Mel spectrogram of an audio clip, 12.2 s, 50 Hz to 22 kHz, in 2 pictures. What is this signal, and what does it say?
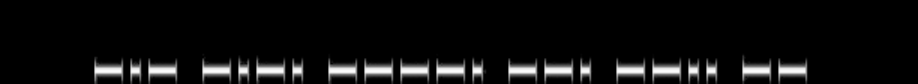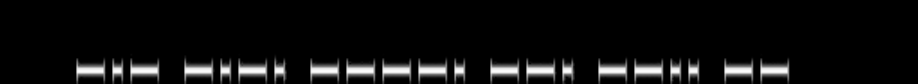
Morse code, heard as a keyed tone, about 20 wpm, 700 Hz. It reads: KC9GZM KC9GZM
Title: USA Call Signs - 6 Characters - Repeated 3x - 20wpm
